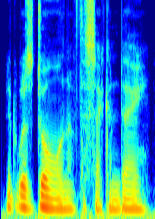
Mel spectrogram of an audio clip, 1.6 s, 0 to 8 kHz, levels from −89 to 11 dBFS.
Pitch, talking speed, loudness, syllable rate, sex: 95 Hz, 270 wpm, -18 LUFS, 5.7 syllables/s, male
